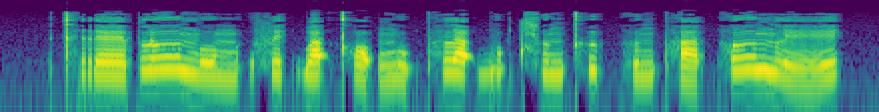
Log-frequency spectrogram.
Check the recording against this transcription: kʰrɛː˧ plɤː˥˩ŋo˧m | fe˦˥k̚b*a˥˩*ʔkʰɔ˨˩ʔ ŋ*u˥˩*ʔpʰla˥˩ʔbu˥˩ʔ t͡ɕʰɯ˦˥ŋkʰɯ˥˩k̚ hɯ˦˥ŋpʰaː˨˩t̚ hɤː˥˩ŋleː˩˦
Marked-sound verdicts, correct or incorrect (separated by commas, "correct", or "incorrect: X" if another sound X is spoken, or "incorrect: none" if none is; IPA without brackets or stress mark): incorrect: a˦˥, incorrect: u˨˩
